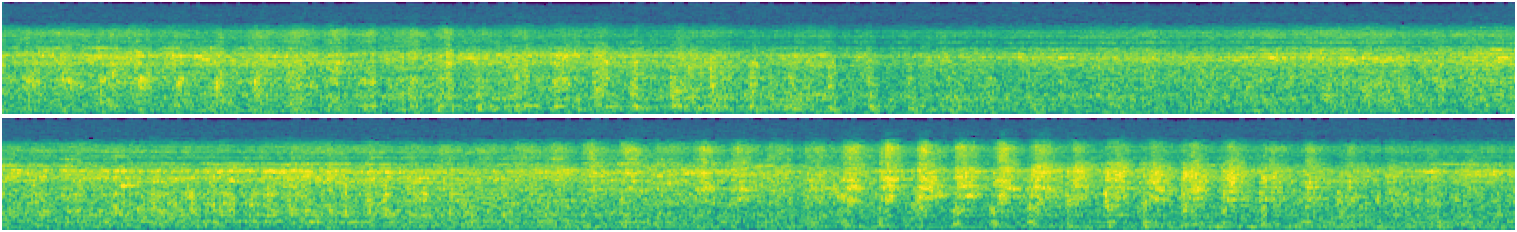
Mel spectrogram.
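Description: Freight train of highway trailers on flatcars rolling past close by: a steady rumble of steel wheels on rail. About two-thirds of the way through, a quick, even clickety-clack of wheels over rail joints comes through plainly.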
